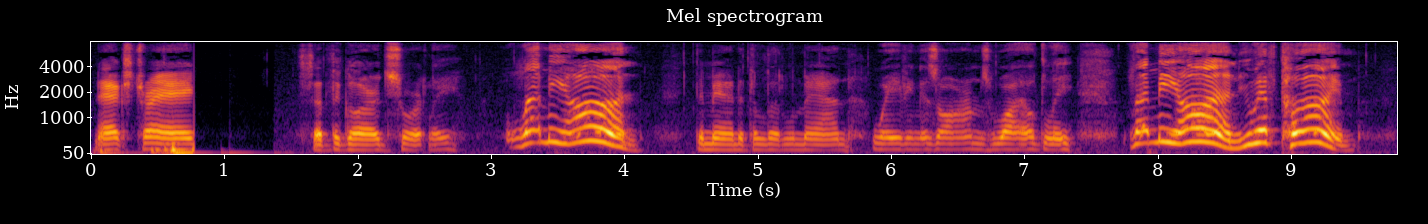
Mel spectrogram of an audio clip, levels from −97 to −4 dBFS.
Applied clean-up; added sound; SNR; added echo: none; none; none; none.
